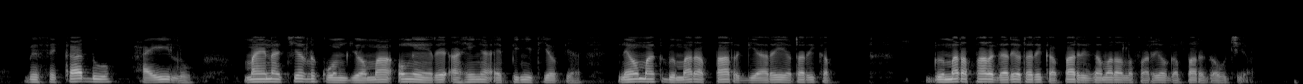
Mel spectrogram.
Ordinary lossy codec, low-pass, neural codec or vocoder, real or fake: none; 3.6 kHz; none; real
